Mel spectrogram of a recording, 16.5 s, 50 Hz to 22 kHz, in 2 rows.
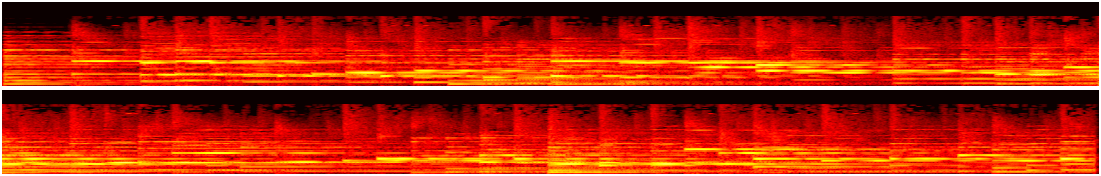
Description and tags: Airy Bells, Ringtone/Riff
A gentle, sweet riff with pulsing air and delay, good for a ringtone or use in a podcast.
Chords- D#, A#, Cm, Gm. 117 bpm.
